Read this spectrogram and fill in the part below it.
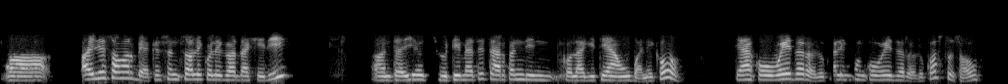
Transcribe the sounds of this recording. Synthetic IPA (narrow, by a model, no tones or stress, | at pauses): ʌ | ʌilesʌmʌrbʱjakesʌnt͡sʌlekoleɡʌrd̪akʰeɾi | ʌnt̪ʌjot͡sʰuʈimat͡sʌĩt̪arpʌnid̪inkolaɡit̪jãɦũbʱʌneko | t̪jãkowejd̪ʌɾɦʌɾukaliŋpʰʌnkowejd̪ʌɾɦʌɾukʌst̪ot͡sʰʌw̃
